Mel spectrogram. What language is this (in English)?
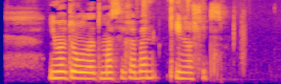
Georgian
